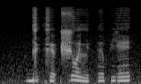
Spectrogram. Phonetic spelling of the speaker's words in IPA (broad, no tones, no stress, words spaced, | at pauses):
ɡʲukʲɔʔʃolʲ | ɘpje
